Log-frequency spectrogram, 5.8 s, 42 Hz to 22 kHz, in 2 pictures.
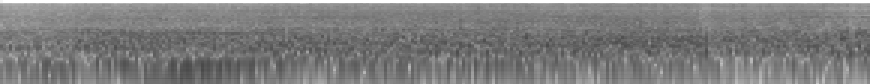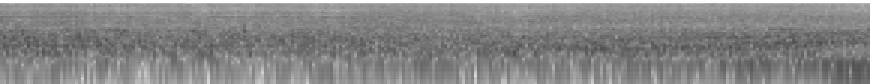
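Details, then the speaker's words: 1978 Thunderbird, 351 with rebuilt 2-barrel carburetor, about 50,000 miles: loud lumpy idle pulsing near four a second, held high to stay running; suspected mystery vacuum leak not found. "that the carburetor he done and everything as you can tell it kind of got to be idle DUP a little bit to stay running"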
